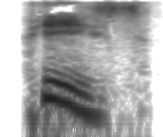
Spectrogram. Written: pes

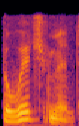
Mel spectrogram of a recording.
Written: bewitchment

